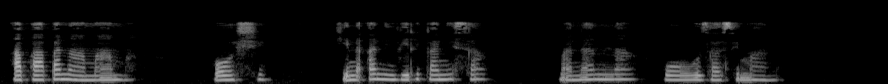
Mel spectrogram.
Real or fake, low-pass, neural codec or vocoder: real; 7.2 kHz; none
